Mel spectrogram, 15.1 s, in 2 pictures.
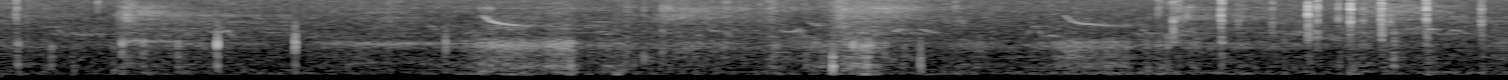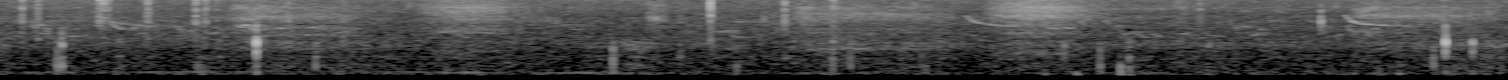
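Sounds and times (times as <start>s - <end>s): small bird chirping: 0.0s - 9.2s.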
